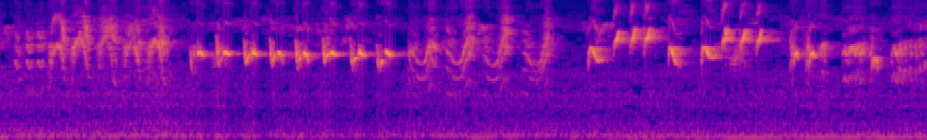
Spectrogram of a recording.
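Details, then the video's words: Lively wambi song: scratchy warbles open into a fast series of identical clear whistles, about four per second, followed by varied twittering phrases and further repeated notes. "Burung Wambi Mini Gacor Kicau Terbaik"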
